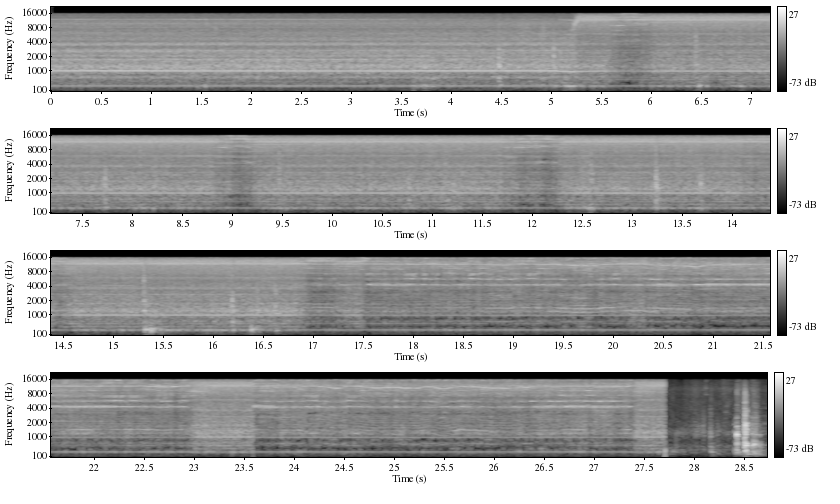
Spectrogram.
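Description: Table saw running with a steady motor whine, its blade ripping narrow strips off a wooden board in several passes, with short dips between cuts. The sound cuts off suddenly near the end.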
